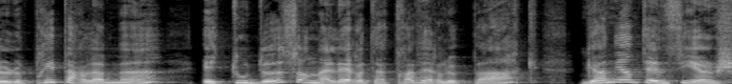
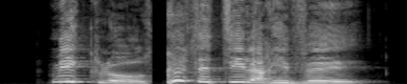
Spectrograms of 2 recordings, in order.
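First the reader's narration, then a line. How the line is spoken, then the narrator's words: Worried exclamation. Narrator (French): s'écria-t-elle avec inquiétude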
